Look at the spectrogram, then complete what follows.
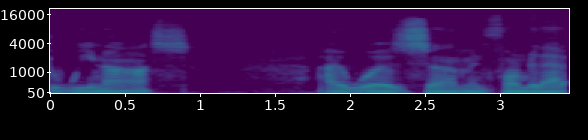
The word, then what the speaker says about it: Wenas: a grave error referring to our surroundings as Wenas. And it's actually pronounced Wenas.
